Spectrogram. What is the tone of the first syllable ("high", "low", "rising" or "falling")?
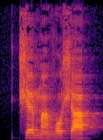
high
